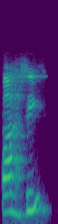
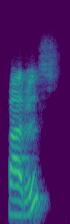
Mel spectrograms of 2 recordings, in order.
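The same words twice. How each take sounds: First: "Paris" the French way, silent final s; French pronunciation. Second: "Paris" the English way, final s sounded; English pronunciation. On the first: Teacher showing learners the French word, "Paris" with a silent s. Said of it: "in French, it's Paris". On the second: Teacher giving learners the English word, "Paris" with a sounded s. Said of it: "the word Paris, in French, it's Paris". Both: Shown as a demonstration.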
